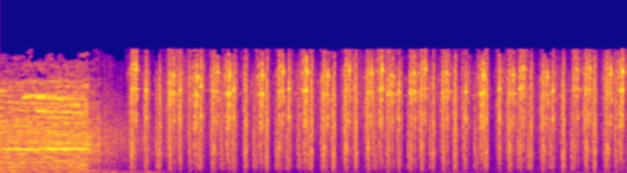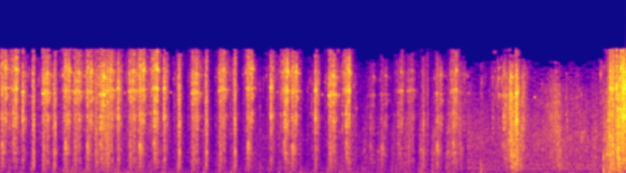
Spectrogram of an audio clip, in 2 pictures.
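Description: Footsteps in armour run quickly on stone.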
